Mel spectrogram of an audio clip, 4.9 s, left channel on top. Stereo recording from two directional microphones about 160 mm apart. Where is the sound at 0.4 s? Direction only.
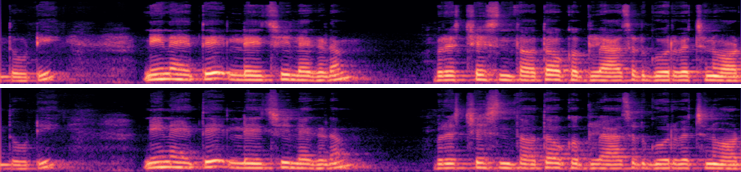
20° left (ahead or behind).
